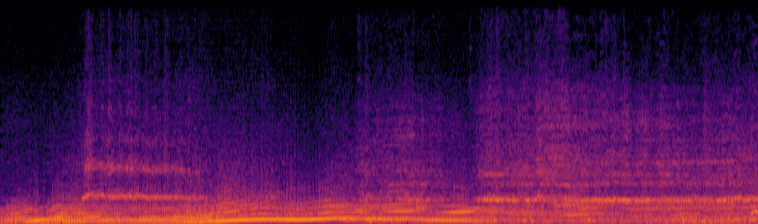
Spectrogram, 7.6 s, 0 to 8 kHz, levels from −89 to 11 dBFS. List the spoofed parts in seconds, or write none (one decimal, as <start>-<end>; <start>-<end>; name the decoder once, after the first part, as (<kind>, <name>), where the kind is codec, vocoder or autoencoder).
0.6-3.8 (vocoder, Vocos); 4.8-7.6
